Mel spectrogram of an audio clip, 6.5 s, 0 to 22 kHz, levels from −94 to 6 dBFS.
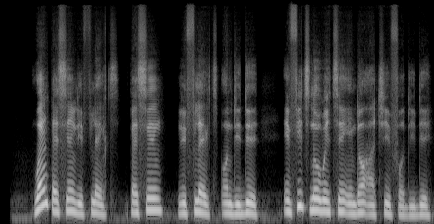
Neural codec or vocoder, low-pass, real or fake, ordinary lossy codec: autoencoder, 48 kHz, 32 numbers a frame, DAC-VAE, trained on Japanese speech; none; fake; none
